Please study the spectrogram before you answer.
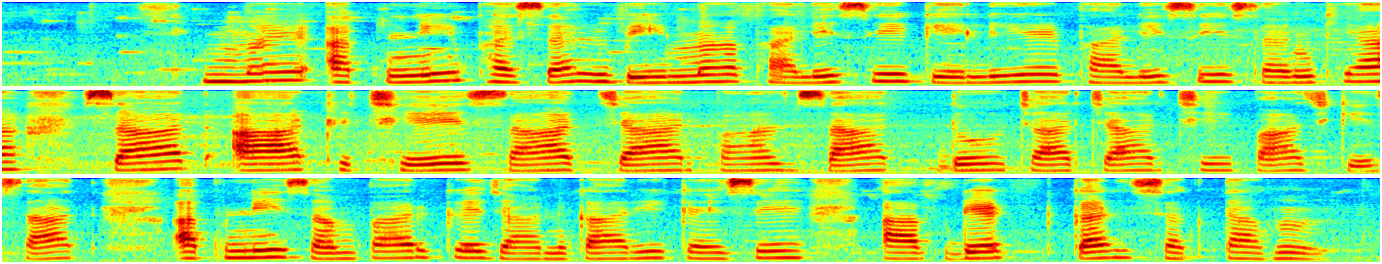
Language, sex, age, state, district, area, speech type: Hindi, female, 60+, Uttar Pradesh, Ayodhya, urban, read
